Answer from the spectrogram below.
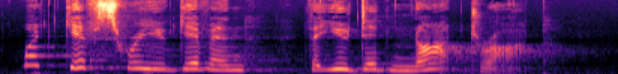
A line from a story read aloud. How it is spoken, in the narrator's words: spoke slowly with difficulty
